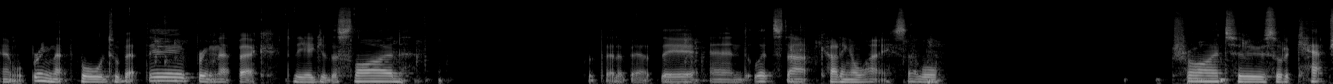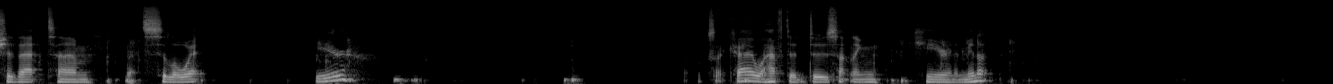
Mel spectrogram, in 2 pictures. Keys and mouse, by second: 1.2 click, 1.5 g, 3.6 click, 4.2 g, 6.8 ctrl+r, 8.2 1, 8.5 click, 9.0 g, 12.1 shift+click, 12.4 1, 12.9 click, 14.4 g, 15.8 ctrl+s, 16.2 z, 16.5 Tab, 16.8 middle click, 18.4 h, 18.5 click, 18.6 h, 19.0-20.7 middle drag, 22.3 ctrl+z, 22.6 ctrl+z, 23.0 ctrl+z, 23.4 ctrl+s.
